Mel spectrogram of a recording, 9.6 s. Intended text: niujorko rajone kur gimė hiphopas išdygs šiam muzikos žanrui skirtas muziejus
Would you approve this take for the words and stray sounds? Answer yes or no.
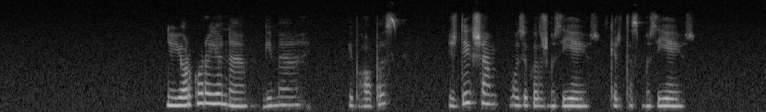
no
